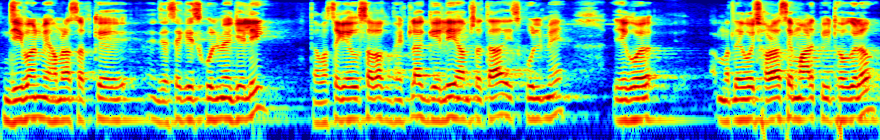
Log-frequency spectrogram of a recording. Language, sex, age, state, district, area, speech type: Maithili, male, 18-30, Bihar, Sitamarhi, urban, spontaneous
